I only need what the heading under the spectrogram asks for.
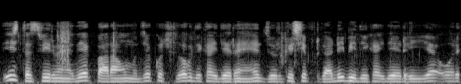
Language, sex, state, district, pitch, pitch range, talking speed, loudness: Hindi, male, Rajasthan, Bikaner, 145 Hz, 135-160 Hz, 325 wpm, -17 LUFS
